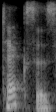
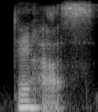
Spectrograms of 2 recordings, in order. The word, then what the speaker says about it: Texas: words like Mexico and actually it's not Texas it's teas in Mexican Spanish are pronounced a little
